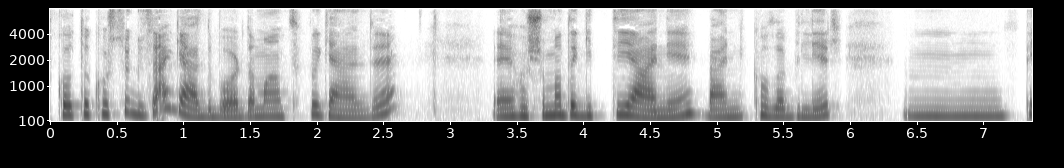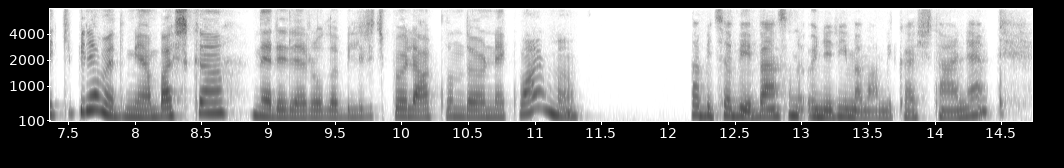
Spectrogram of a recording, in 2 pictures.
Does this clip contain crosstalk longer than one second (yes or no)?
no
